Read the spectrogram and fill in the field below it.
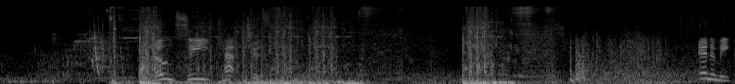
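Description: A game gun fires in rapid bursts.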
